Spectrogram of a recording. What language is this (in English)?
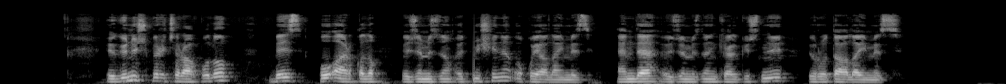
Uyghur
